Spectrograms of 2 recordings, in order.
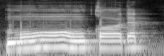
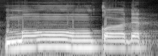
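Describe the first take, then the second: First: The word ends with a t sound. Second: The word ends with a t sound.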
